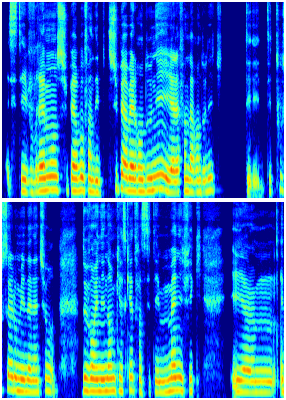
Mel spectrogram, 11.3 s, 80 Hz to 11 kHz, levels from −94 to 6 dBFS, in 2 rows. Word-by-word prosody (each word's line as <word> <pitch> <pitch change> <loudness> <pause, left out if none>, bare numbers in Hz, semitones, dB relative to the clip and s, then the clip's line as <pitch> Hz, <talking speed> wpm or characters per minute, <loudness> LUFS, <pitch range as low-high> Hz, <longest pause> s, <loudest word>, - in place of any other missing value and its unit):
C'était 195 -1 -2
vraiment 205 +5 +3
super 210 -2 +1
beau, 215 - +5
enfin 205 -1 0
des 185 -1 -1
super 235 -1 +1
belles 205 -1 +7
randonnées 205 +3 +1
et 185 - +2
à 175 - +3
la 180 - +1
fin 180 +3 -6
de - - -1
la 190 - 0
randonnée, 185 +3 -6
tu 215 -1 -23 0.5
tu - - -11
es 350 -1 -11
tu - - -11
es - - -29
tout 225 - -16
seul 215 +1 -2
au - - +2
milieu 200 -1 +2
de - - -3
la 190 - +2
nature 185 +1 -5 0.6
devant 205 -1 +2
une 200 0 +3
énorme 205 +1 +3
cascade, 210 +1 -6
enfin 205 -3 -8
c'était 175 0 -7
magnifique, 200 +2 -1 0.6
et 195 - -1
hem 180 -1 -3
et 195 - -3
200 Hz, 200 wpm, -23 LUFS, 185-215 Hz, 0.6 s, belles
